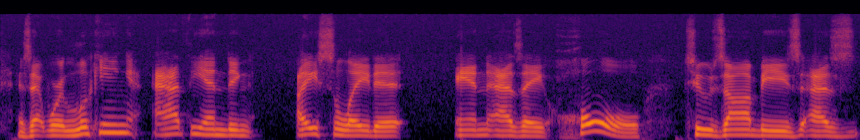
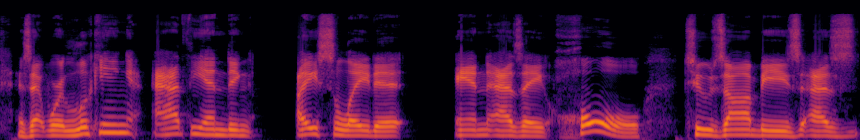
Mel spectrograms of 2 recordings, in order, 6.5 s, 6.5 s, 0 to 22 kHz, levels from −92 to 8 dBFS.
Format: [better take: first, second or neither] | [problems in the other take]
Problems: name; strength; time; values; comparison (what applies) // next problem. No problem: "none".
second | hiss; faint; throughout; 25 dB below the speech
